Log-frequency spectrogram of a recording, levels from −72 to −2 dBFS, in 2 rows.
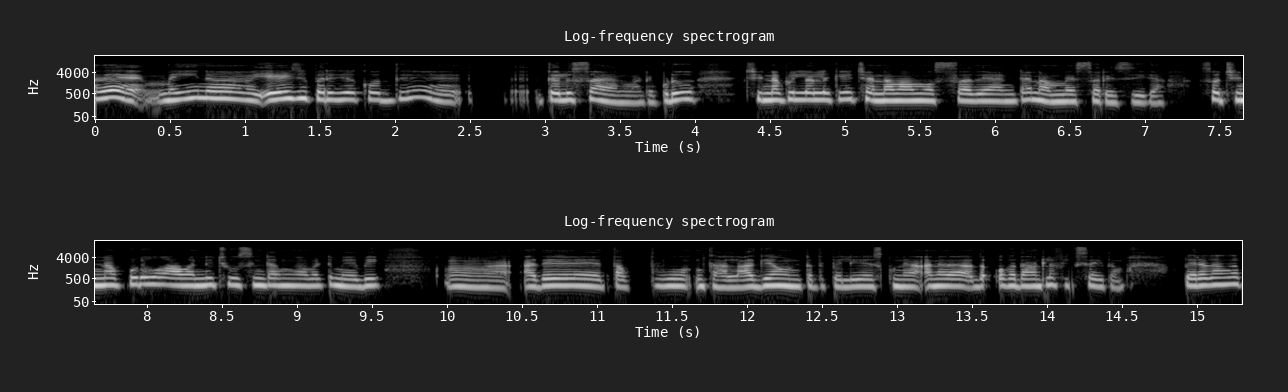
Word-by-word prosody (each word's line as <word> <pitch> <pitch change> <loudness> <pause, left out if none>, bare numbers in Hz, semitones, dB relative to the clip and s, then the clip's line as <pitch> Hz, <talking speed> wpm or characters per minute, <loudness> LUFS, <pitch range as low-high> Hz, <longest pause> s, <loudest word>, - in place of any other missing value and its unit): అదే 335 +3 +7 0.3
main 315 +5 +3 0.5
age 310 +1 +5
పెరిగే 275 0 +2
కొద్దీ, 275 +2 -2 0.9
తెలుస్తాయనమాట. 245 -6 0
ఇప్పుడు 245 +4 +2 0.5
చిన్న 265 -2 +3
పిల్లలకి 275 0 +2
చందమామొస్తది 250 -1 +2
అంటే 235 +4 -3
నమ్మేస్తారు 230 0 0
ఈజీగా. 200 -1 -7 0.3
సో 300 - -2
చిన్నప్పుడు 265 +2 +2 0.2
అవన్నీ 255 +1 +2
చూసింటాం 260 -1 -1
గాబట్టి, 245 +2 -3
మేబీ 235 +2 -1 0.5
హ్మ్. 230 - -1 0.3
ఆహ్, - - -2 0.2
అదే 245 +2 +2 0.4
తప్పు. 225 +2 -7 0.2
ఇంకాలాగే 225 +2 0
ఉంటది 230 -1 -3
పెళ్లి 225 +1 -3
జేసుకునే 230 0 -3
అనేద 245 0 +2
అదో 230 +2 -3
ఒక - - -2
దాంట్లో 245 +3 -1
ఫిక్స్ 250 +1 -7
అయితం. 215 -2 -9 0.4
పెరగంగా 275 +3 +1
250 Hz, 135 wpm, -26 LUFS, 230-270 Hz, 0.9 s, అదే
